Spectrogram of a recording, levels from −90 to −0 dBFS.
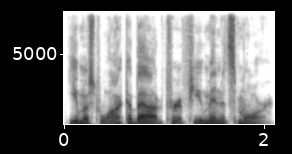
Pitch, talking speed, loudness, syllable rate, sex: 165 Hz, 255 wpm, -18 LUFS, 6.0 syllables/s, male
